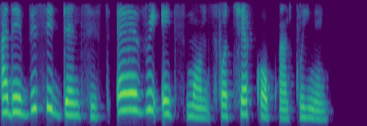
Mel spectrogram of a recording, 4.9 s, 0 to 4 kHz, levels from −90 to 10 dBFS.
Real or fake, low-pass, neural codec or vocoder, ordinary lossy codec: fake; 3.6 kHz; codec, 16 kHz in and 24 kHz out, 1 kbps, XY-Tokenizer; none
